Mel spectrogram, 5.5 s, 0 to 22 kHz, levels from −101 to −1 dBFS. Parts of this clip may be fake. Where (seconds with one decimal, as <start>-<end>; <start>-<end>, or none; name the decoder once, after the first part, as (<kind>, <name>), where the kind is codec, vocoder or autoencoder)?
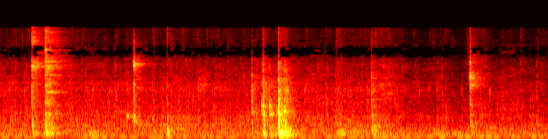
none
